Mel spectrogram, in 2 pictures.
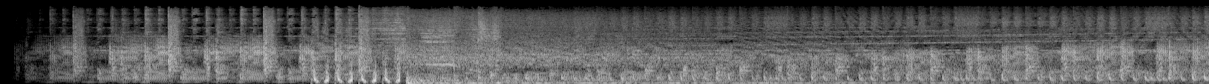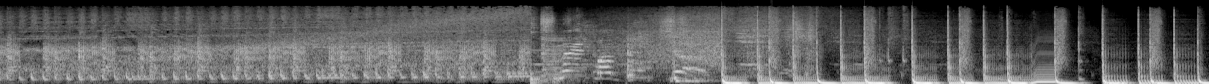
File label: Funk Remix Dirty 126 Bpm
